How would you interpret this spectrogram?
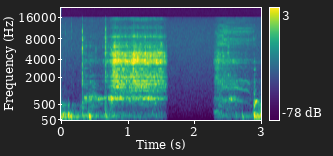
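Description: A toy potty that imitates a real toilet plays a toilet flush sound effect: two bursts of rushing, hissy noise separated by a brief silence, fairly loud, with faint clicks and rustling around them.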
